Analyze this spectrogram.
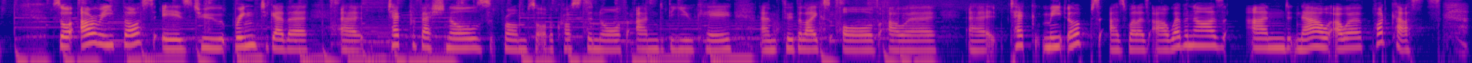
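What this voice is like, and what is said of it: Strong Mackem accent. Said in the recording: “my very strong Macam accent coming out there”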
